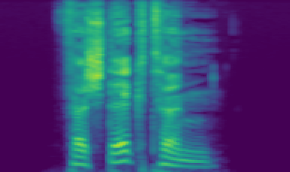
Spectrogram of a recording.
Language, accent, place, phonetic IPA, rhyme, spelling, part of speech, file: German, Germany, Berlin, [fɛɐ̯ˈʃtɛktn̩], -ɛktn̩, versteckten, adjective / verb, De-versteckten.ogg
- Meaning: inflection of verstecken: 1. first/third-person plural preterite 2. first/third-person plural subjunctive II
